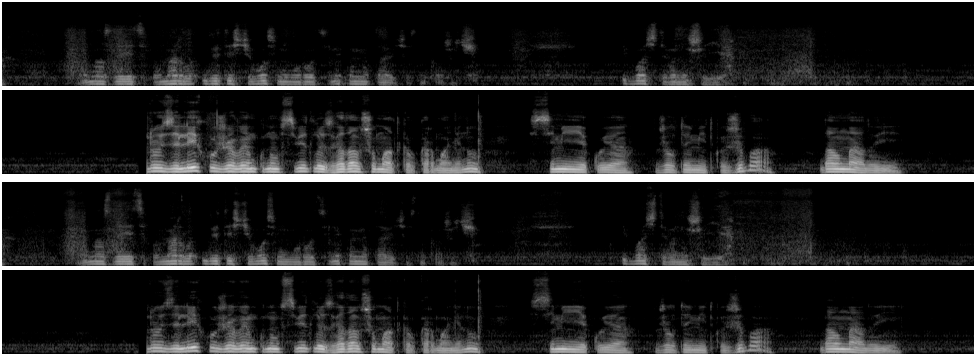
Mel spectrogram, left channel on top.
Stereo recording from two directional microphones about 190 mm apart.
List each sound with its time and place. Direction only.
4.4 s speech: 60° right (ahead or behind)
11.1 s speech: 5° left (ahead or behind)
